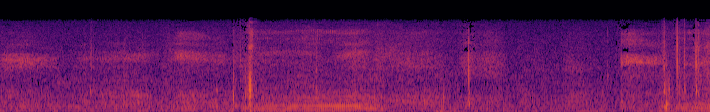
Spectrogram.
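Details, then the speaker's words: Man snoring in bed: a single low, buzzing, rattling snore on inspiration, with softer breathing and sniffing in a quiet room. "Okay, that was my dad snoring in bed. Okay. That was funny."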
